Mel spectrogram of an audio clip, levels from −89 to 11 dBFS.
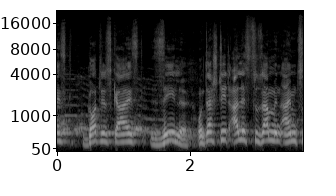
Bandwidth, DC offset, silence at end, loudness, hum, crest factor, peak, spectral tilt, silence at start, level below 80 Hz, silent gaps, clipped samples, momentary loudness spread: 19 kHz; under 0.1%; 0 s; -34 LUFS; none; 16 dB; -18 dBFS; -4.5 dB/octave; 0 s; -82 dBFS; none; under 0.1%; 6 LU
